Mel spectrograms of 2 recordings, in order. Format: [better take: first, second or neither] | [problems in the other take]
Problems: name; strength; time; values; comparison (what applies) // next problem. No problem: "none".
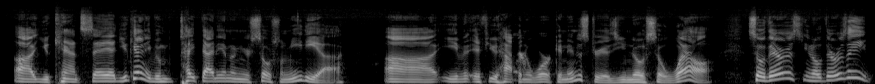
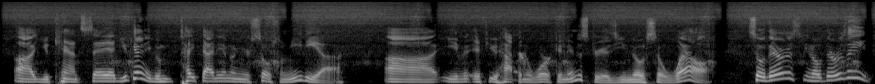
first | hiss; loud; throughout; 3 dB below the speech; faint in the first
